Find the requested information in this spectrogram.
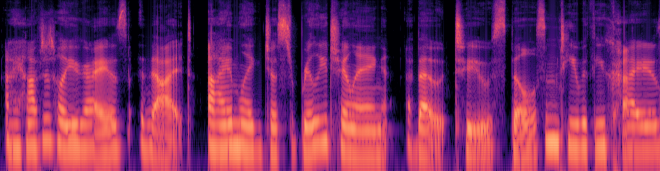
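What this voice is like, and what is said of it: Hoarse, worn-out, congested voice. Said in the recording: “you can probably tell my voice is like totally shot. My like nose is still allergy driven ... allergy stuffy nose”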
